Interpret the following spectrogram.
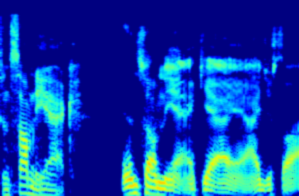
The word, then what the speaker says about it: Insomniac: I heard you say Insomniac a lot that I that was the one or two times I for you say insomnia but it's okay yeah I yeah it's Insomniac if I've been saying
